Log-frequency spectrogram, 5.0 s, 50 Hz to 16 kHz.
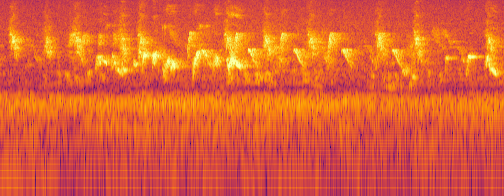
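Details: Red-whiskered bulbuls at a trapping site on 24 July 2019, where a decoy sings a fighting song to draw in wild birds. A fairly faint, dense stream of short chirped and downslurred notes repeats over a constant background hum.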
